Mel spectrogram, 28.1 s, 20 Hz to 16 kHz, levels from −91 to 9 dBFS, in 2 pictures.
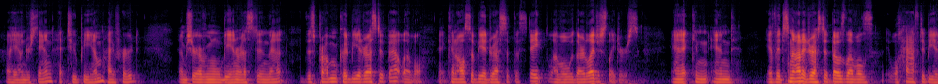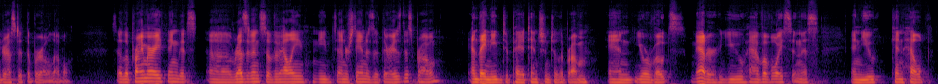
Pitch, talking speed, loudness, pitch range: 125 Hz, 210 wpm, -32 LUFS, 115-135 Hz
